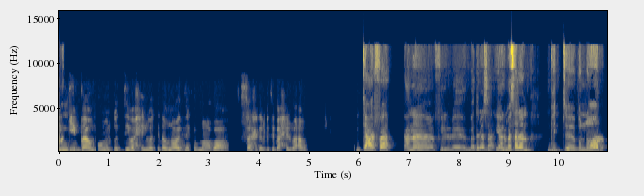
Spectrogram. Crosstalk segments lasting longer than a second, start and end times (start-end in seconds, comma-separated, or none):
none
